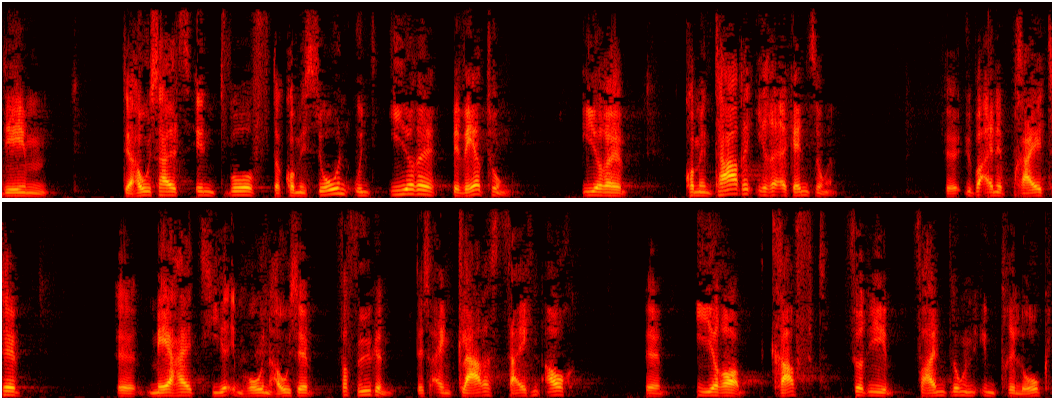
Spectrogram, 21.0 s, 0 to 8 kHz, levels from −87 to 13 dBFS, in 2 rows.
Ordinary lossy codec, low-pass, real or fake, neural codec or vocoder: none; none; real; none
